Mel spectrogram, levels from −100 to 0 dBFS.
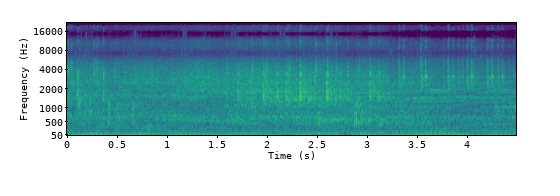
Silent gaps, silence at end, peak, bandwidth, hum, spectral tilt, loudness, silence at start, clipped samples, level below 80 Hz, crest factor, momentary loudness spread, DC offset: none; 0 s; -4 dBFS; over 20 kHz; none; -2.5 dB/octave; -29 LUFS; 0 s; under 0.1%; -40 dBFS; 26 dB; 7 LU; under 0.1%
